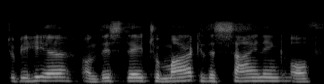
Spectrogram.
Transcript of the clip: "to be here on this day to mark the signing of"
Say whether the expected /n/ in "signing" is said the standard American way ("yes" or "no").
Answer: yes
